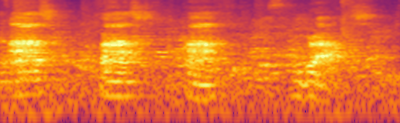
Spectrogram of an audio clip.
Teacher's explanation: one of the most distinctive features of Eastern New England speech is broad A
